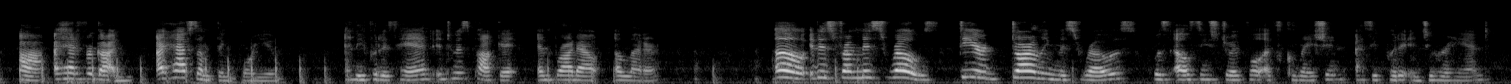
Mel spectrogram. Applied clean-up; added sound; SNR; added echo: none; none; none; none.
